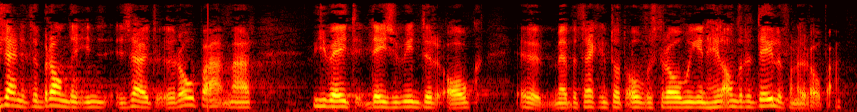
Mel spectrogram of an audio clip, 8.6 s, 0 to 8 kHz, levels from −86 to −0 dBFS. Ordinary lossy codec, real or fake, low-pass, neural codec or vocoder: none; real; 7.2 kHz; none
